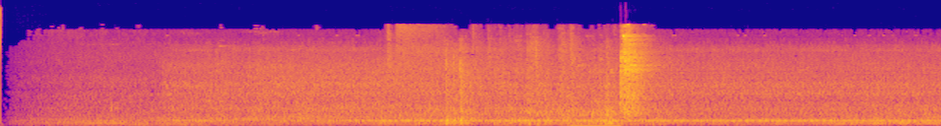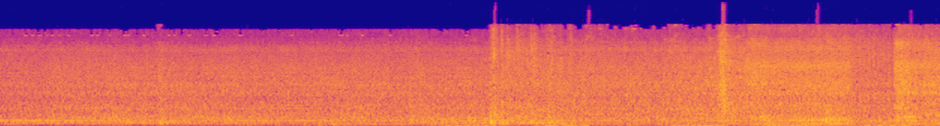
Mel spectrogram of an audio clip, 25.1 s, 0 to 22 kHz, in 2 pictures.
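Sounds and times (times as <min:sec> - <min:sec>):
garbage truck idling: 0:00.0 - 0:25.0
sharp noisy bursts: 0:18.4 - 0:25.0.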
